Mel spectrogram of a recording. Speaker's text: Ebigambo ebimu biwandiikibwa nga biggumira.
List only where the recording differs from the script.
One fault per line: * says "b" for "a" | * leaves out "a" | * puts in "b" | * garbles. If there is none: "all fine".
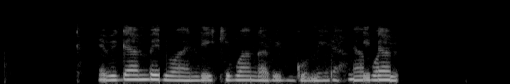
* leaves out "ebimu"
* garbles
